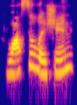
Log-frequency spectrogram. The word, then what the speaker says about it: Wasilishin: have a very special guest this is was solution which I hope I'm pronouncing that right you nailed it girl okay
